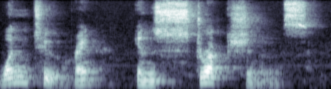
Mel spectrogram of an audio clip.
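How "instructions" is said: instructions with stress on second syllable struc. Teacher saying instructions slowly with emphasis on part two: stress on struc in instructions. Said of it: "put the emphasis on part two".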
